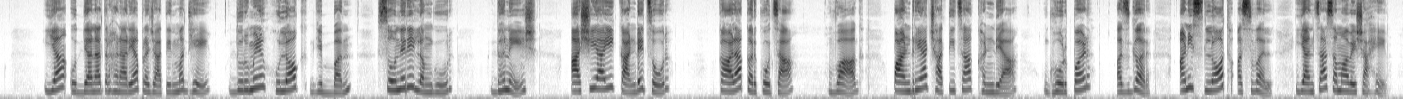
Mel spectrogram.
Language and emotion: Marathi, neutral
